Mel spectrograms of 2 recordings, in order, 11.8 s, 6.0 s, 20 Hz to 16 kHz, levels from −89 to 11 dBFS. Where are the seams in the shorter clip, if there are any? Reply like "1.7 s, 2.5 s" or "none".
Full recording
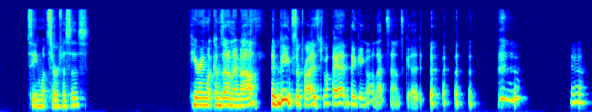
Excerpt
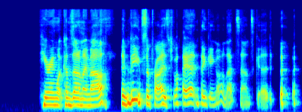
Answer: none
